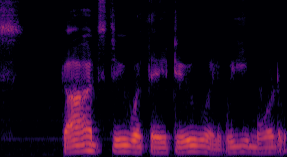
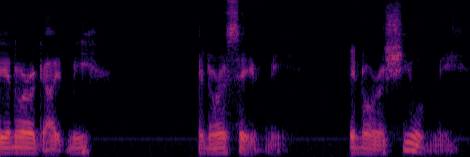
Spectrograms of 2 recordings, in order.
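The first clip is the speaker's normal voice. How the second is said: hushed, slow, prayer-like whisper; 4 dB quieter than usual. With the wind blowing, the speaker prays to Enora in a whispered prayer. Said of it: "So I'm whispering out loud".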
